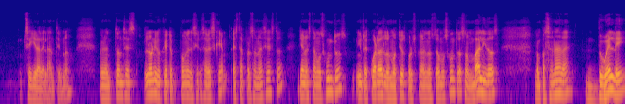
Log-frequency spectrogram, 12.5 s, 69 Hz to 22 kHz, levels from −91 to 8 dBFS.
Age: 20-39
